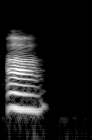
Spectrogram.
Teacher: হামজাহ জবর আ হলকের প্রথম থেকে শক্ত করে আ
